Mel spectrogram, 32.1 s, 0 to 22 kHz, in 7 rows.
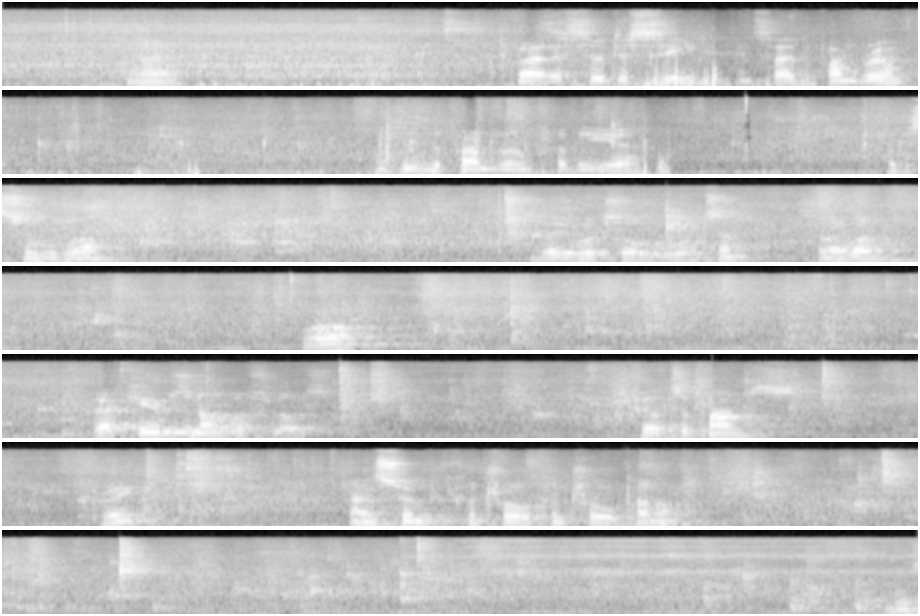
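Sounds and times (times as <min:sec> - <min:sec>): hiss of water: 0:00.0 - 0:02.4, 0:29.6 - 0:32.0
pool filter pump humming: 0:00.0 - 0:32.0
water rushing through pipes: 0:00.0 - 0:32.0.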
